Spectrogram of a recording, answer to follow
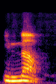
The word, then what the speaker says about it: enough: So, the final sound of the word is F ya. Jadi enough. Bukan Yeah. enough. Bukan atau O. Tapi F.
